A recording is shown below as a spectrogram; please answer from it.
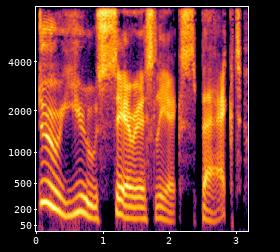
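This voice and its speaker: A reader voicing a cold, menacing alien leader who speaks in a slow, condescending way. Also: medium pitch, wildly swooping pitch, no room sound, clean studio sound, exaggerated voice. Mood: coldly superior.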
